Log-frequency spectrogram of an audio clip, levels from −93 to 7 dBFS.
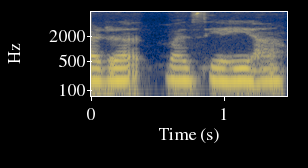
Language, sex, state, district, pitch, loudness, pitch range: Bajjika, female, Bihar, Vaishali, 175 Hz, -15 LUFS, 170-180 Hz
